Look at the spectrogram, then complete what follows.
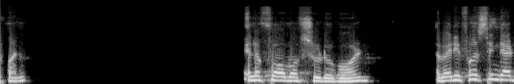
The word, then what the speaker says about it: pseudocode: This is the short form of algorithm, algo, using pseudocode, P is silent, pseudocode, which input marks of 10 students.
